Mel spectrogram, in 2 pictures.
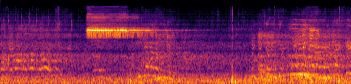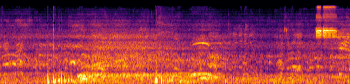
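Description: A referee's whistle blows a short, shrill blast about two seconds in and again near the end. Between the blasts, players shout on the pitch and the ball is struck hard twice.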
